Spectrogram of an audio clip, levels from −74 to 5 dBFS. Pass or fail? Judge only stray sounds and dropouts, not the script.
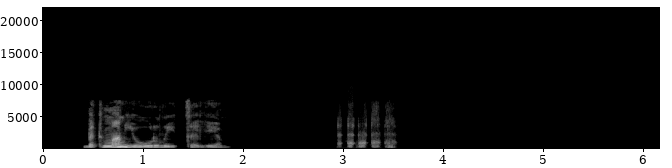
fail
